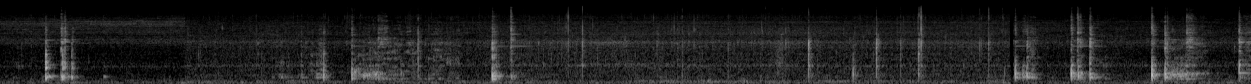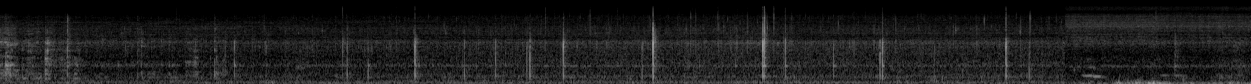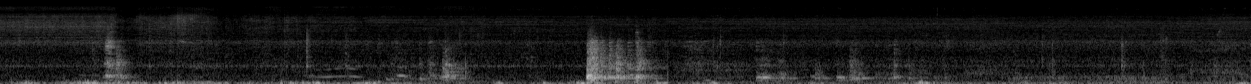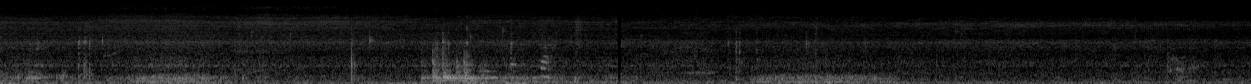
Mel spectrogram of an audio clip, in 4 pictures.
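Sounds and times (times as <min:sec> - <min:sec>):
food sizzling in a pot: 0:00.0 - 0:50.0
utensil scraping a pot: 0:02.7 - 0:05.4, 0:10.1 - 0:14.8
low rumble: 0:29.8 - 0:48.2.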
